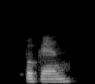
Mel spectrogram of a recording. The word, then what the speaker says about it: Spokane: Nick's out of uh, Spokane. Is that how you pronounce that, Christopher? Spokane, Spokane. – Yes, Spokane. Spokane.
